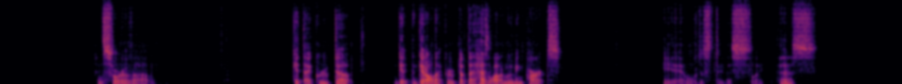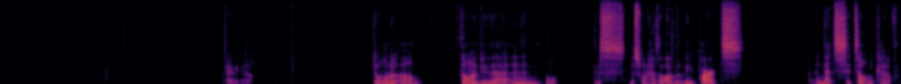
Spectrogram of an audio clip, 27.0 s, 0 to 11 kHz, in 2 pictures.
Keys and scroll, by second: 10.2 v, 17.7 super+g, 23.5 super+g, 25.4 space.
